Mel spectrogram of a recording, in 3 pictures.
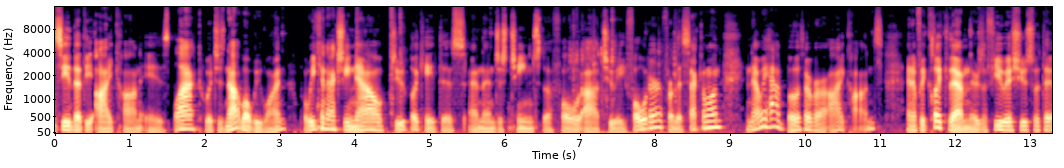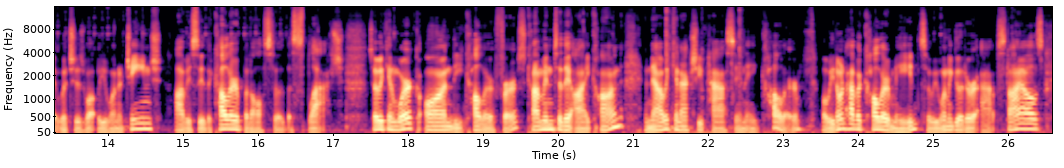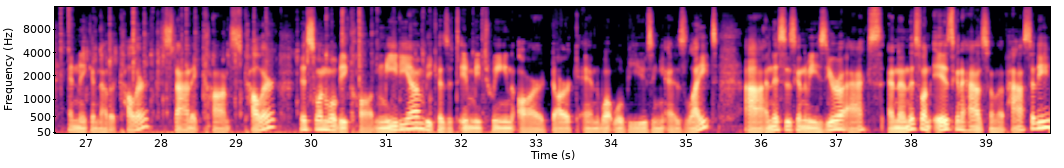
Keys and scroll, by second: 4.6 alt+shift+Down, 6.6-8.1 typing, 8.5 ctrl+s, 21.5-22.4 typing, 26.7-32.0 typing, 32.2 Return, 37.0 x, 39.6-39.8 typing.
